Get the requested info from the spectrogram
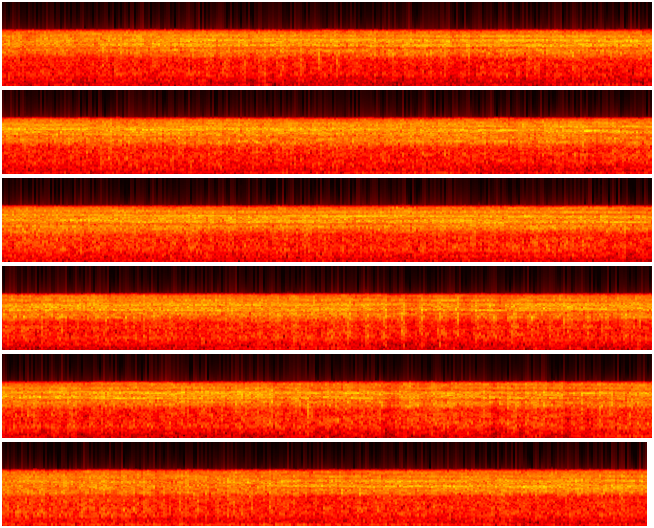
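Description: A train rolling steadily past: the continuous rumble and rush of wheels on rail, with faint high-pitched tones over the noise.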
